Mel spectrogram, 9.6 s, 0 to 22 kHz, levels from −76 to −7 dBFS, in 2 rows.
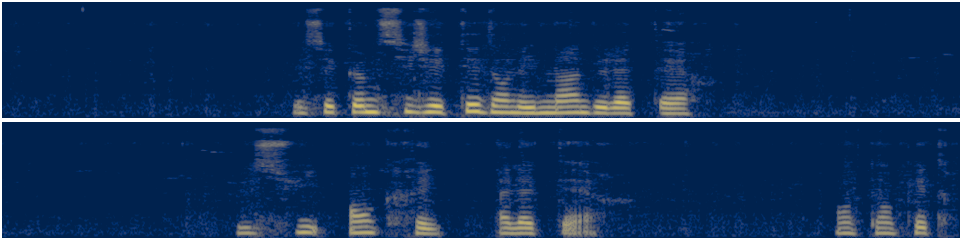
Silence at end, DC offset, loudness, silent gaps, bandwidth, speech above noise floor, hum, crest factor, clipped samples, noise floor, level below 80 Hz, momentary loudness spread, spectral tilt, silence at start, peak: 0.05 s; under 0.1%; -29 LUFS; none; 17.5 kHz; 35 dB; none; 18 dB; under 0.1%; -62 dBFS; -70 dBFS; 15 LU; -6.5 dB/octave; 1.45 s; -12 dBFS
